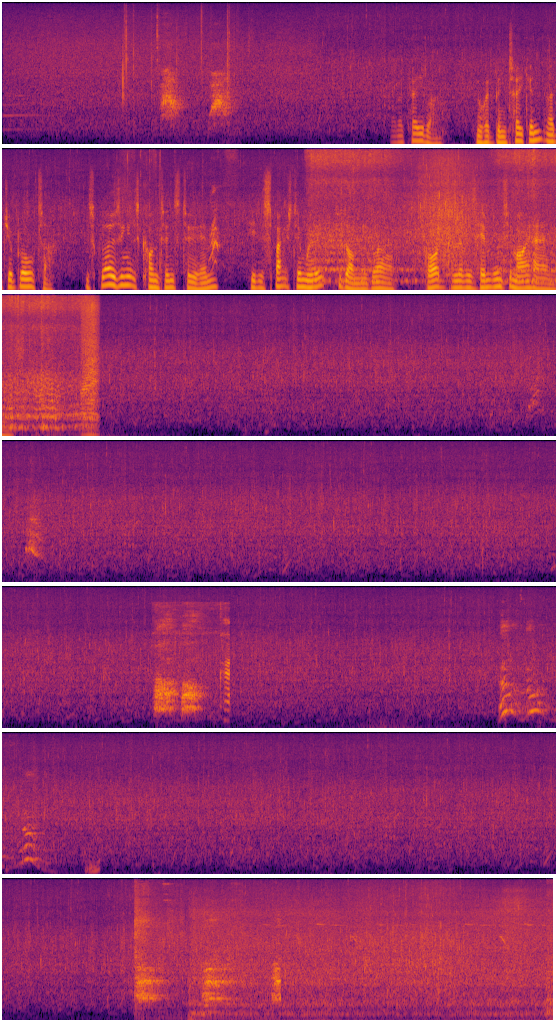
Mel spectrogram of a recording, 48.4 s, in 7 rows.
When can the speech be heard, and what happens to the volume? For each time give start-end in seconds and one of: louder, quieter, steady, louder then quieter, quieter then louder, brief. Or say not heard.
4.9-14.2 steady.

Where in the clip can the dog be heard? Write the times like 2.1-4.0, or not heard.
1.5-3.0, 8.4-9.7, 20.4-21.4, 29.6-30.6, 33.9-35.9, 43.2-45.0.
